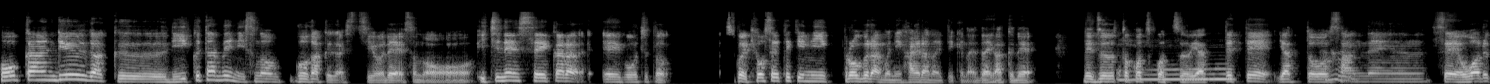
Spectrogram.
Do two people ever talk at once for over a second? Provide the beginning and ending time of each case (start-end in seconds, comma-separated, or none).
11.1-12.4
